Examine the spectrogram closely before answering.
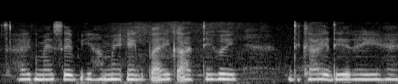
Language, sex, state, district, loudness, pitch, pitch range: Hindi, female, Chhattisgarh, Bastar, -15 LUFS, 230 Hz, 230-235 Hz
